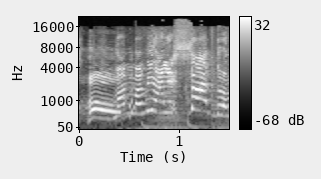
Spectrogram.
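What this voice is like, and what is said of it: Shouting. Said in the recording (Italian): “anche tu stai urlando”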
